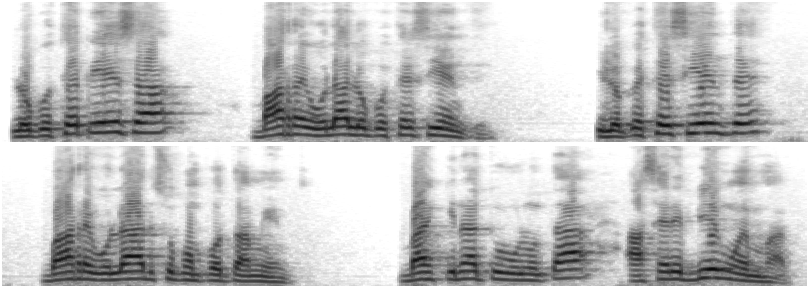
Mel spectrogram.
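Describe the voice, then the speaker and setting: A man's voice: on the high side, expressive, normal speed, warm tone. A male pastor preaching a sermon, telling stories and asking the congregation rhetorical questions.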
